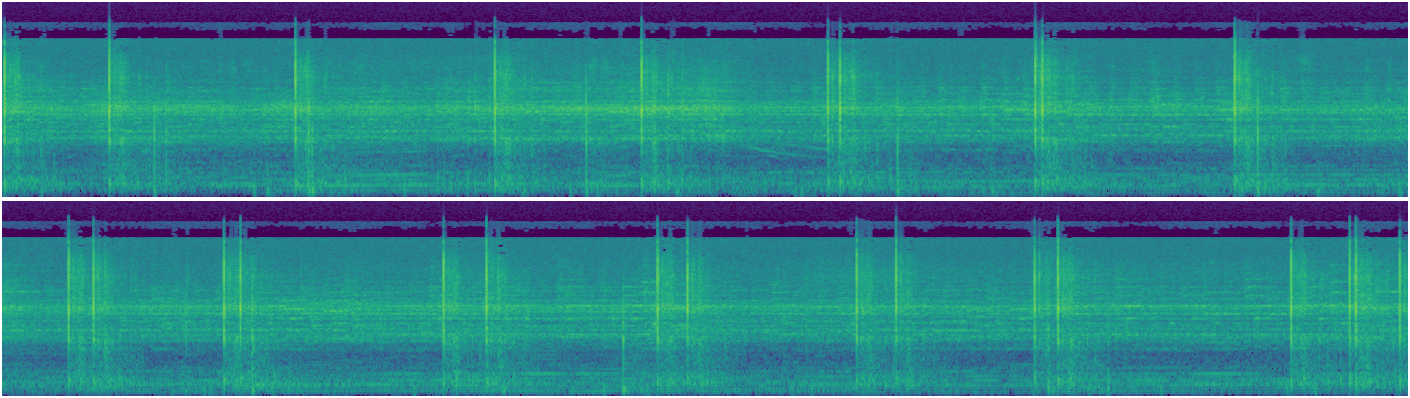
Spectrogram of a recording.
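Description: Fireworks display: aerial shells bursting with sharp bangs at irregular intervals, about one every second or two, some in quick pairs.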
